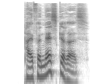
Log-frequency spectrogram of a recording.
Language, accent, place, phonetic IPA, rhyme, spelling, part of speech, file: German, Germany, Berlin, [paɪ̯θəˈnɛskəʁəs], -ɛskəʁəs, pythoneskeres, adjective, De-pythoneskeres.ogg
- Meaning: strong/mixed nominative/accusative neuter singular comparative degree of pythonesk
